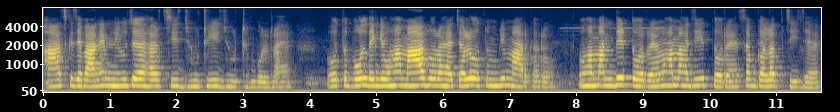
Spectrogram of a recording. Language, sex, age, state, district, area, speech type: Hindi, female, 45-60, Uttar Pradesh, Prayagraj, rural, spontaneous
